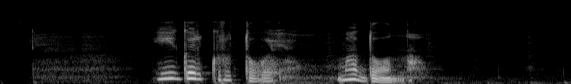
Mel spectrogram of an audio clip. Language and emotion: Russian, sad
